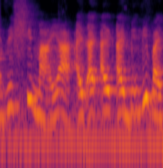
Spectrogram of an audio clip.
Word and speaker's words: Nshima: delicacy of Zambia that is called, is it Nshima? Yeah, I believe I pronounced it well.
